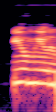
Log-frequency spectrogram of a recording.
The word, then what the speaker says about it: plumule: ये L silent है इसलिए इसे हम प्यूम्यूल बोलते हैं।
